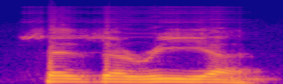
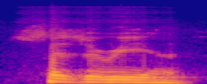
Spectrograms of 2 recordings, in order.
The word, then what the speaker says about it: Caesarea: Caesarea. Now that's a little tricky to pronounce also. Caesarea. So it's more like says, Caesarea.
